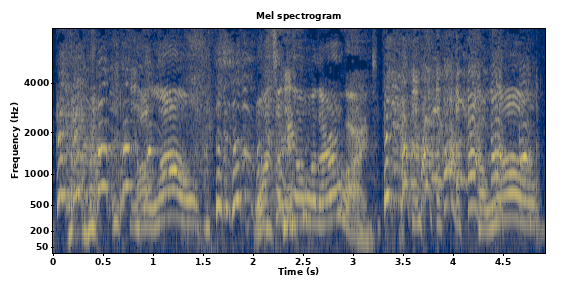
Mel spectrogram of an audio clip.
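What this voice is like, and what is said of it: Parrot imitating Jerry Seinfeld. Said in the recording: “Seinfeld's got a Seinfeld twang to it?”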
